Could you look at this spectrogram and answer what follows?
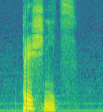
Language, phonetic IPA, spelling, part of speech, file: Polish, [ˈprɨʃʲɲit͡s], prysznic, noun, Pl-prysznic.ogg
